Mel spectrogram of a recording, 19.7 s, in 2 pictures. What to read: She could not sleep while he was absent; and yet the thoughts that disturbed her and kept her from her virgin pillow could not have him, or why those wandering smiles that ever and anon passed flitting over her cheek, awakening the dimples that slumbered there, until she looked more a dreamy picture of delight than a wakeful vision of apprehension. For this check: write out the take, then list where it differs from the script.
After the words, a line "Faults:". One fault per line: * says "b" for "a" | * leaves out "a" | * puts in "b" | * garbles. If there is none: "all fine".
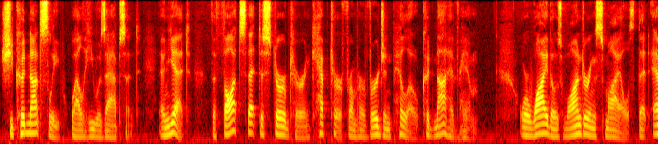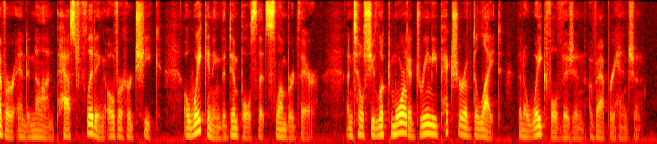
She could not sleep while he was absent; and yet the thoughts that disturbed her and kept her from her virgin pillow could not have him, or why those wandering smiles that ever and anon passed flitting over her cheek, awakening the dimples that slumbered there, until she looked more a dreamy picture of delight than a wakeful vision of apprehension.
Faults:
all fine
